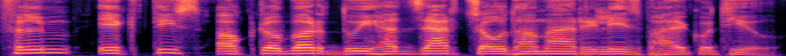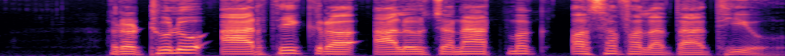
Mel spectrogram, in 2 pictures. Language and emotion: Nepali, neutral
